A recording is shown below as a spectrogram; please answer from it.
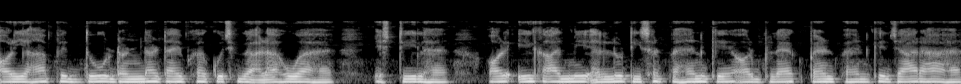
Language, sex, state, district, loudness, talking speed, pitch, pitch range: Hindi, male, Bihar, West Champaran, -13 LUFS, 180 wpm, 125 Hz, 120-130 Hz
